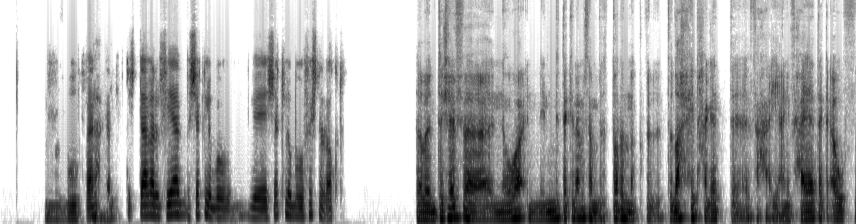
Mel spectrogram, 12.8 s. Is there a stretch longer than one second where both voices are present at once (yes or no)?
no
